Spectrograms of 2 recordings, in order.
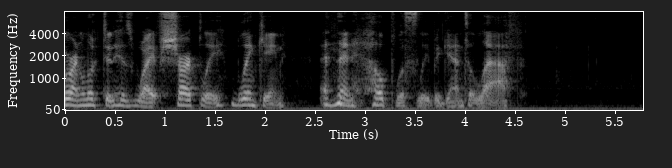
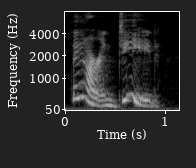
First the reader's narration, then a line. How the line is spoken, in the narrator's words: exclaimed Arwen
